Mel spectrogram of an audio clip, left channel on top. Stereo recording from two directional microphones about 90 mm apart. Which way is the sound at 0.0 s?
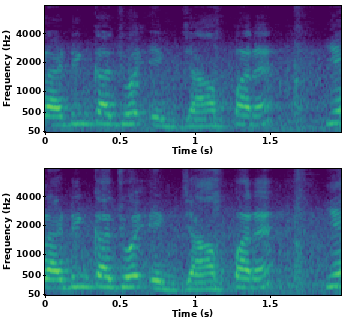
20° right (ahead or behind).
